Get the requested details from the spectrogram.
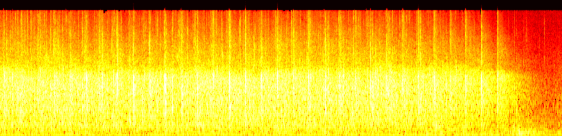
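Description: A large audience applauds loudly in an echoing hall, then stops.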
